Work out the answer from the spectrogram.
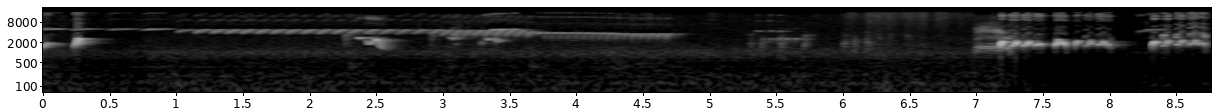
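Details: European bee-eater: rolling, trilled calls near the end, after a stretch of high, steady whistled tones from other birds.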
